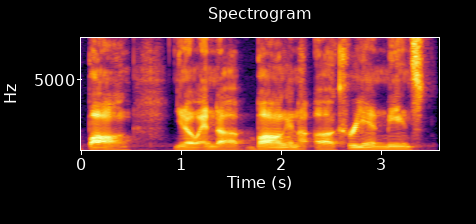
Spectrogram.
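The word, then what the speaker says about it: 방: I call it the Big Pang theory, a play on my last name, P-A-N-G, which in Korean is actually spelled B-A-N-G, but it's pronounced bong, and bong in Korean means a room, right?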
